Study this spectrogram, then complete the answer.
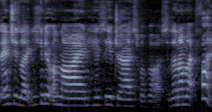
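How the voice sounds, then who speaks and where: A London accent at a very fast pace, with ordinary pitch variation. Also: woman. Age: 20s. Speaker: vlogger. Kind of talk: casual vlog. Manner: animated.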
